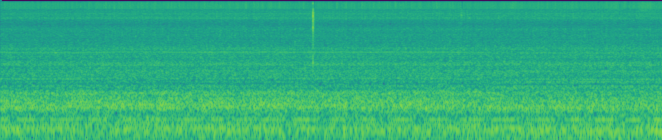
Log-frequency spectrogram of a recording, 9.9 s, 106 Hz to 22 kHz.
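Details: 2013 Nissan Pathfinder, 265k miles, after new AC clutch and serpentine belt, around 80 degrees: smooth even idle, steady hum, one light click of the new compressor clutch engaging; normal.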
